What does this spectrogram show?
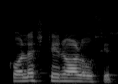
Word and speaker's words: cholesterolosis: Okay, the cholesterolosis. Sorry, that's the correct way of pronouncing.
